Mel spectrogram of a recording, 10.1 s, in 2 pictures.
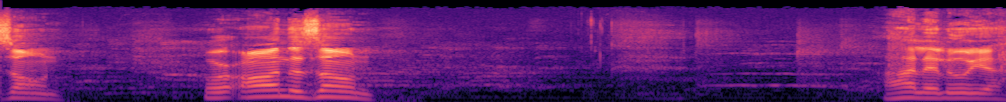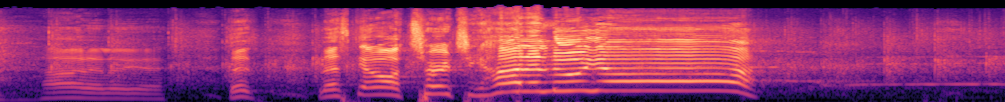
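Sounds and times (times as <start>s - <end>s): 
speech: 0.0s - 0.4s, 1.0s - 2.0s, 4.4s - 9.0s
clapping in audience: 3.4s - 10.0s.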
